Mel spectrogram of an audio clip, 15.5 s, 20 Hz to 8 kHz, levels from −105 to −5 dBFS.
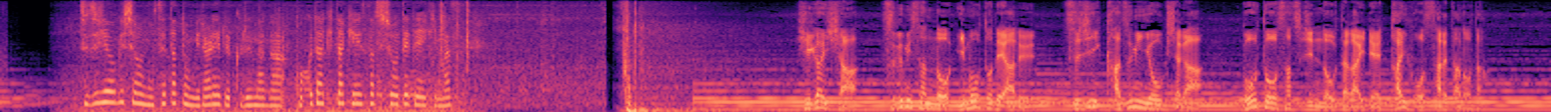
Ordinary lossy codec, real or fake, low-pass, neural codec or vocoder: none; real; none; none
